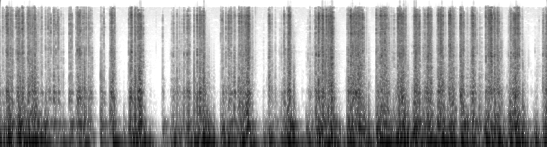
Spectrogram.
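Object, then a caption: Metal mesh microphone grille. Fingertips scratch and rub fast and hard across a hollow black metal mesh microphone grille. The result is a dense, loud, continuous stream of scraping bursts dominated by a deep, boomy low rumble, with only brief dips between strokes.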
